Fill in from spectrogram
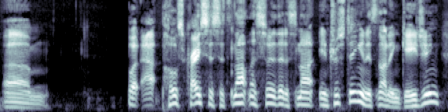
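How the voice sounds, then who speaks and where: A man's voice: medium pitch, big pitch swings, a little fast, no room sound, studio quality. A man co-hosting a podcast in casual panel chat, rewording his thoughts as he rambles along. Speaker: podcast co-host.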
